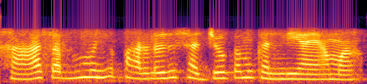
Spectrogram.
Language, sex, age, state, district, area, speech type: Sindhi, female, 18-30, Rajasthan, Ajmer, urban, conversation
